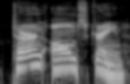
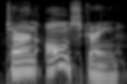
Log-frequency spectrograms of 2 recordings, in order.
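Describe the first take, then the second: First: Louder, slow, over-clear command; louder repeated command. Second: Slow, careful command to a device. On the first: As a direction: repeat it louder so the camera catches it. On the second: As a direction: spell the command out slowly for the camera. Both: Shown as a demonstration. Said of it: "guess it can't understand my, my, uh, country accent".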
